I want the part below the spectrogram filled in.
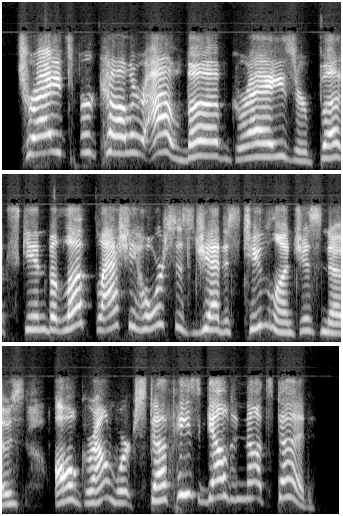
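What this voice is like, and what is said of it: Put-on Southern American accent. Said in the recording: “Let's see if it makes more sense with an, a, a southern accent. ... Sounded prettier”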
